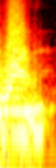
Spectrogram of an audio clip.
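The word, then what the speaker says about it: one: वान का उच्चारण होता है वान, यानी ये डब्ल्यू कॉन्सोनेंट साउंड से शुरू होता है, इसलिए यहाँ आन नहीं ए लगेगा।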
